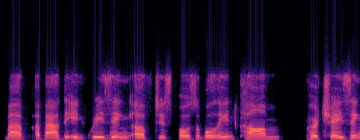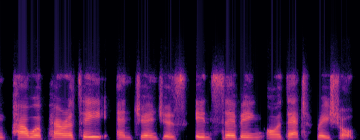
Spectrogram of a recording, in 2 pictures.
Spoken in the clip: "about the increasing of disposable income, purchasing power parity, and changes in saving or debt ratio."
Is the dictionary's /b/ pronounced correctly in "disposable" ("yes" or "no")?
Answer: yes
